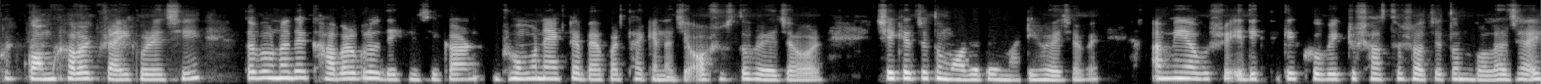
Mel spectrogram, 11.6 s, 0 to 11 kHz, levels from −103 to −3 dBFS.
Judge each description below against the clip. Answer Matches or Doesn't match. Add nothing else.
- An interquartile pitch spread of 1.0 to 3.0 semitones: Matches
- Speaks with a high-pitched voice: Matches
